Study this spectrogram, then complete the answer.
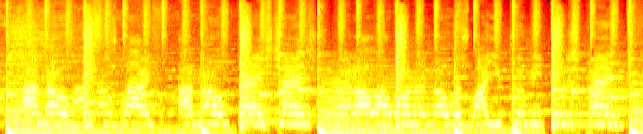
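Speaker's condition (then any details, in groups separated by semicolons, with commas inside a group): No condition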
